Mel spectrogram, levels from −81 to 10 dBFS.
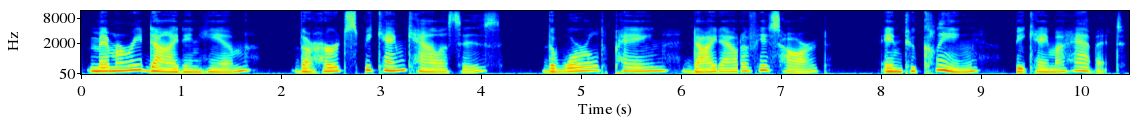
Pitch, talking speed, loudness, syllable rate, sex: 180 Hz, 125 wpm, -17 LUFS, 3.6 syllables/s, female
